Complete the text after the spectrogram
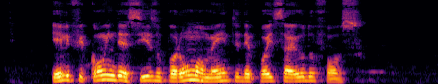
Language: Portuguese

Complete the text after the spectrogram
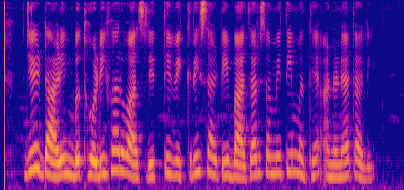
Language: Marathi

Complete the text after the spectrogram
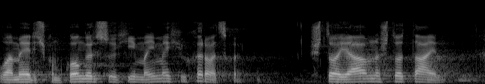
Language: Croatian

